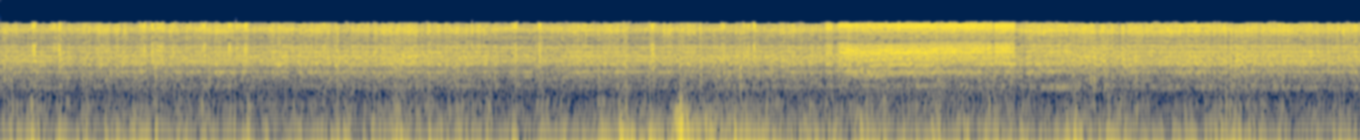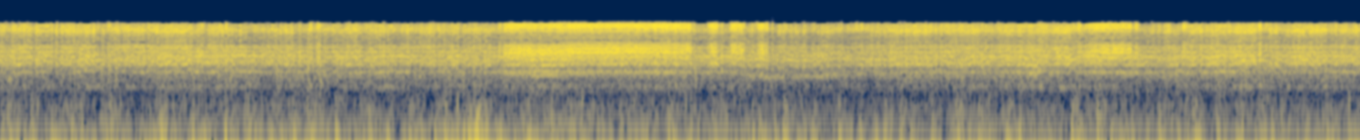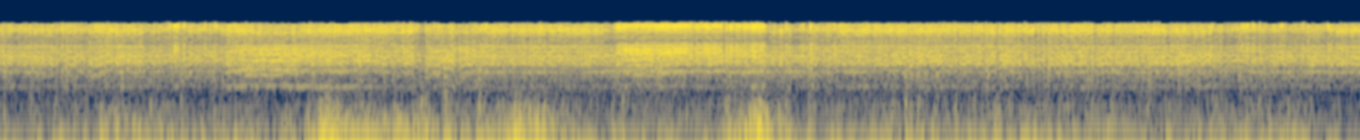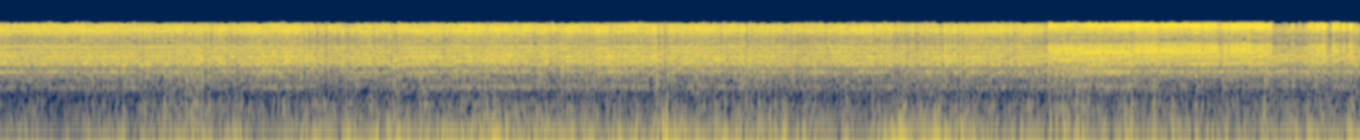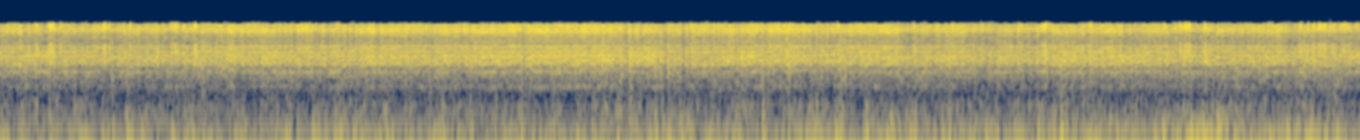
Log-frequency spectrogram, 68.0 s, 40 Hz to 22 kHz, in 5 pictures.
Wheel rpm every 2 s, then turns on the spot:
110, 110, 110, 110, 110, 110, 110, 110, 110, 110, 110, 110, 110, 110, 110, 110, 110, 110, 110, 110, 110, 110, 110, 120, 110, 110, 110, 110, 110, 110, 110, 110, 120, 120.
none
